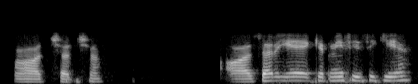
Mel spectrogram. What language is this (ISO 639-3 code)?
urd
